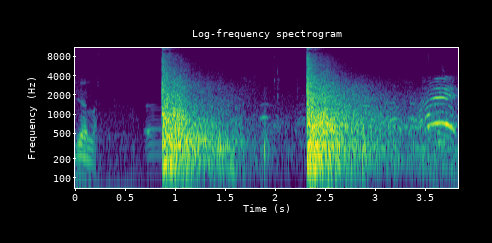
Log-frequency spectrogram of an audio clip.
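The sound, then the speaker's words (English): Two loud, sharp blasts of outgoing artillery fire at a frontline area in Syria, about a second and a half apart, each followed by a long rumbling decay, with faint voices talking briefly between and after them. “It's here, that's outgoing.”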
